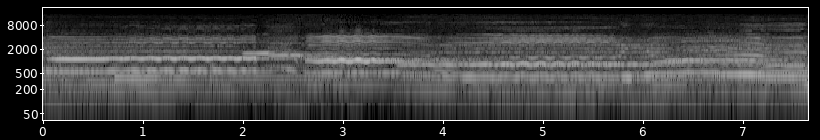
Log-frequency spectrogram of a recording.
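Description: A woman singing a slow melody in long held notes with a wide vibrato, over soft instrumental accompaniment. Her voice climbs to a higher note about three seconds in.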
